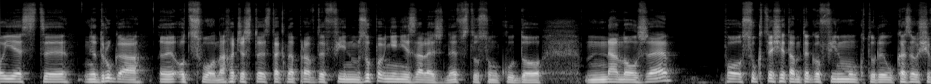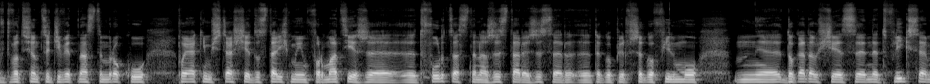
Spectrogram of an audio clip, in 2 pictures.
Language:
Polish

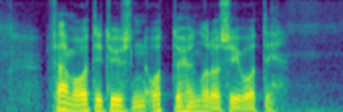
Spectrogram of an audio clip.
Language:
Norwegian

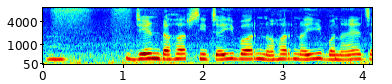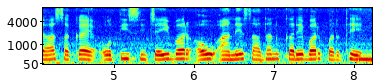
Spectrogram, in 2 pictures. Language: Chhattisgarhi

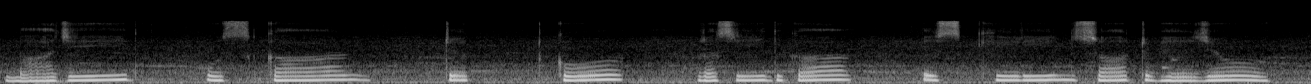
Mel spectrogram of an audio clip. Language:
Urdu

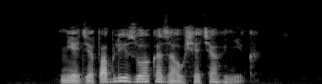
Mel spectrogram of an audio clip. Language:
Belarusian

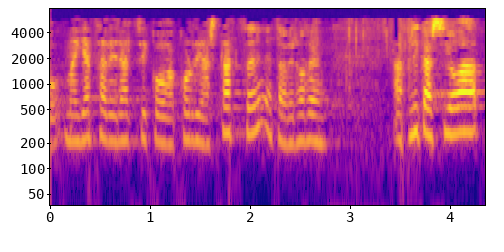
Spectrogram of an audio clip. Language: Basque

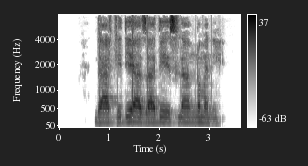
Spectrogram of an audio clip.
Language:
Pashto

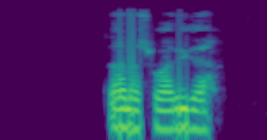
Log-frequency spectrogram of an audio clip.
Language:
Pashto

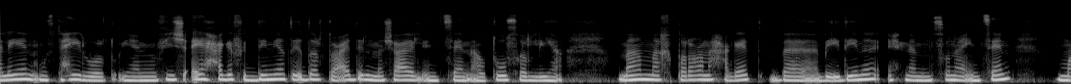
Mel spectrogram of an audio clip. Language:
Egyptian Arabic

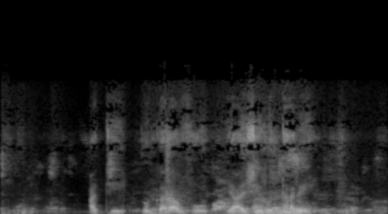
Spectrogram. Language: Kinyarwanda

